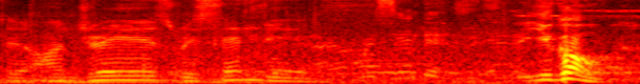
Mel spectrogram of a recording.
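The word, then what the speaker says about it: Andrés Reséndez: I can't really pronounce it. Andres Resendez. There you go, Andres Resendez.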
